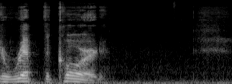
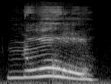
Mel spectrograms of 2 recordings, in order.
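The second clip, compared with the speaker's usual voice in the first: put-on high, loud child's cry of no; a scared kid begging her sister not to go; pleading; 7 dB louder than usual. Frightened girl pleading, high and loud. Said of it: "Lori pleaded with her".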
